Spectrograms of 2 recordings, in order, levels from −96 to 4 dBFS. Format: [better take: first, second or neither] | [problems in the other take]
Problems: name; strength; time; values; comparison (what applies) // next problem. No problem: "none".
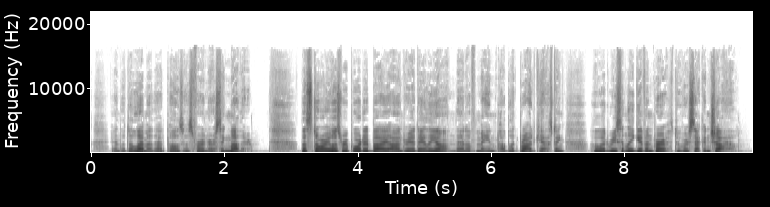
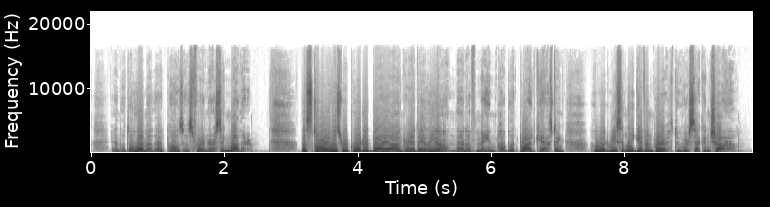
first | distortion; heavy; 7 dB below the speech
